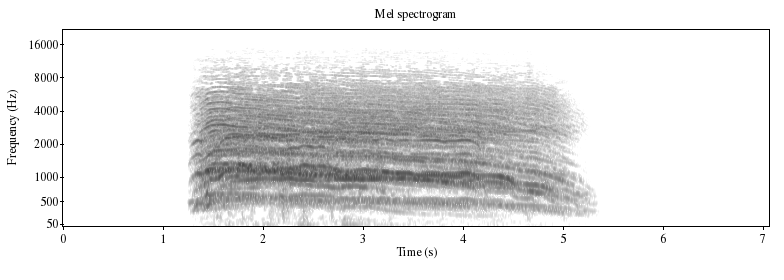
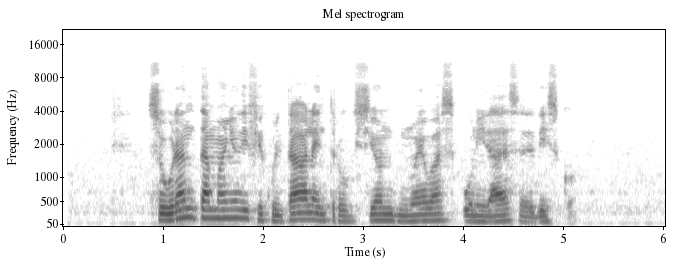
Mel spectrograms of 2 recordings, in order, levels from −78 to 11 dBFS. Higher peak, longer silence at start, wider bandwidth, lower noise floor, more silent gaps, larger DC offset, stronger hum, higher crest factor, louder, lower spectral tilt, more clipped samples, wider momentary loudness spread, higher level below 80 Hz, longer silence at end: about the same, -6 dBFS vs -8 dBFS; first, 1.25 s vs 0.85 s; first, 15 kHz vs 11.5 kHz; second, -55 dBFS vs -61 dBFS; neither; neither; neither; about the same, 18 dB vs 18 dB; first, -18 LUFS vs -26 LUFS; second, 2.5 dB/octave vs -6 dB/octave; neither; about the same, 12 LU vs 10 LU; second, -70 dBFS vs -56 dBFS; first, 2 s vs 0.95 s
